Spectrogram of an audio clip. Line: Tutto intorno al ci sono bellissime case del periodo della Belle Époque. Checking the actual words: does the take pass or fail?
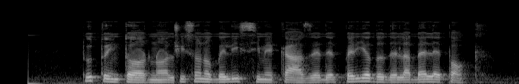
pass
